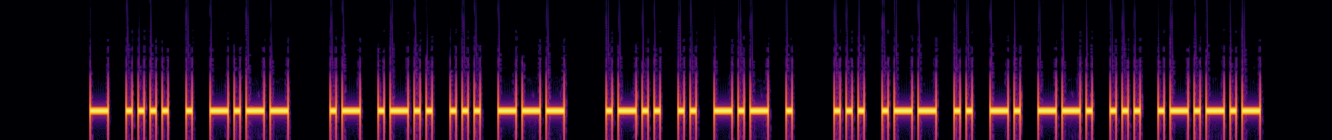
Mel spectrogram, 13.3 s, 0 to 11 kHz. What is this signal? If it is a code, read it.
Morse code, heard as a keyed tone, about 20 wpm, 700 Hz. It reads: THEY ALSO LIKE SWINGS.
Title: Easy Phrases 20wpm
